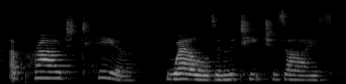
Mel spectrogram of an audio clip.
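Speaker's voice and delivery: plain reading voice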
